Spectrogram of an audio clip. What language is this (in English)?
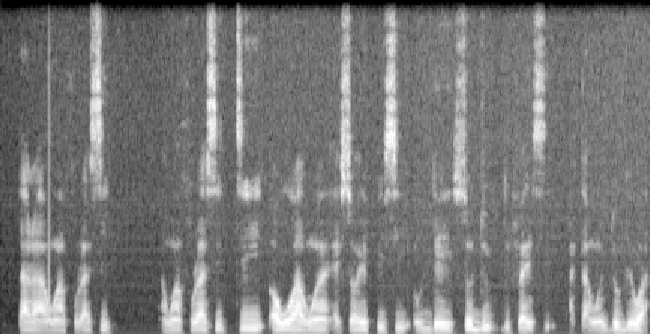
Yoruba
